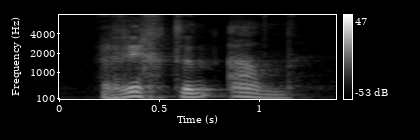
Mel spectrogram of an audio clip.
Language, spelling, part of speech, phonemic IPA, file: Dutch, richtten aan, verb, /ˈrɪxtə(n) ˈan/, Nl-richtten aan.ogg
- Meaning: inflection of aanrichten: 1. plural past indicative 2. plural past subjunctive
